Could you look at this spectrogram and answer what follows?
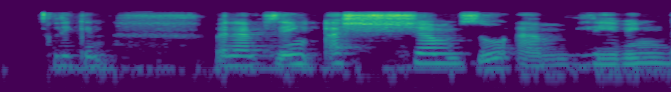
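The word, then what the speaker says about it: الشمسُ: Now, when pronouncing sun letters, lam of alif lam is silent. अशम्सु मैं बोलूंगी, अल कमरों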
